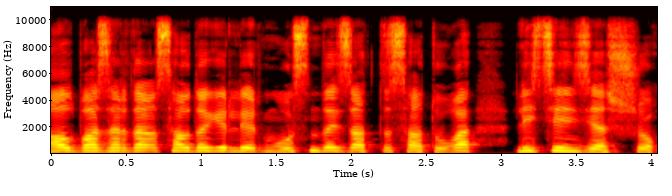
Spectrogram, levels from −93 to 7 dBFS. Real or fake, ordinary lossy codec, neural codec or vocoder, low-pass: real; none; none; 9.9 kHz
